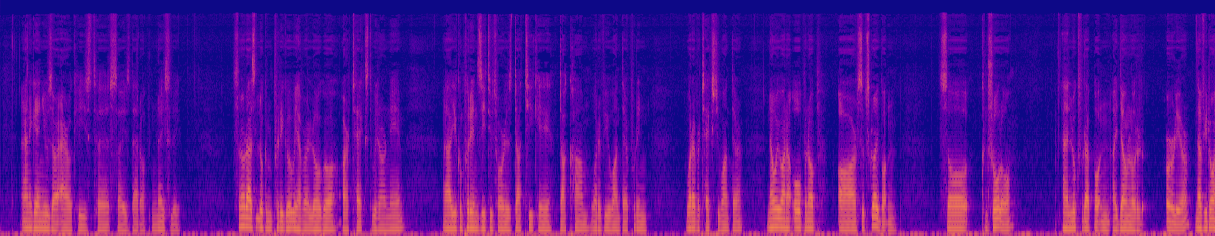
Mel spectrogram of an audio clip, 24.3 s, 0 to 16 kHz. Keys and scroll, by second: 16.9 ctrl+o.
